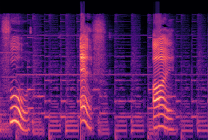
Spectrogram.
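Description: A child's voice calls out three single letters about a second and a half apart, F, I, V, spelling the word 'five', over a light, repeating children's backing tune.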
